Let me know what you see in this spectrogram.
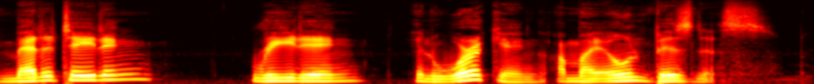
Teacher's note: when words are put in a list, like we have a 1, 2, 3, meditating, reading, and working, we tend to slow down on each part. Meditating, pause, reading, pause, and working.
